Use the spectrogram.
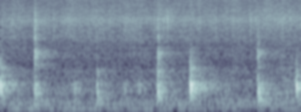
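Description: Ginger and garlic sizzle in hot oil in a stir-fry pan for a Cantonese chicken and onion dish, a soft steady hiss broken by several light scraping stirs, close and fairly quiet.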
